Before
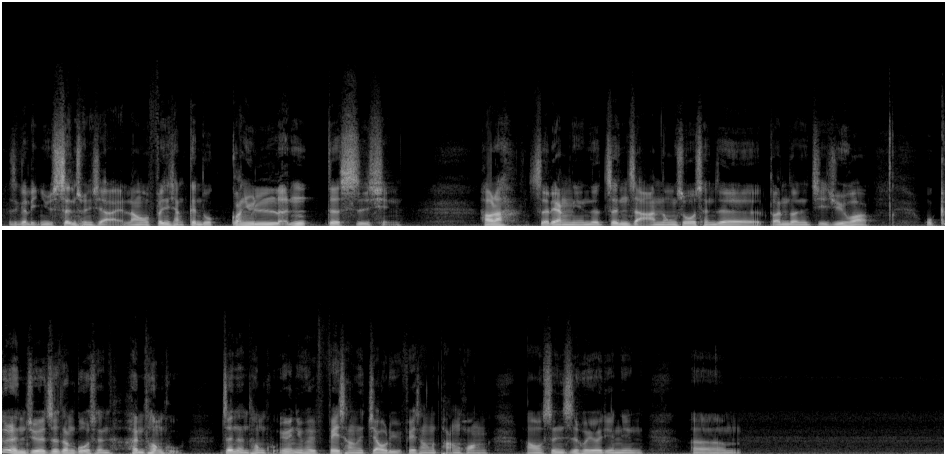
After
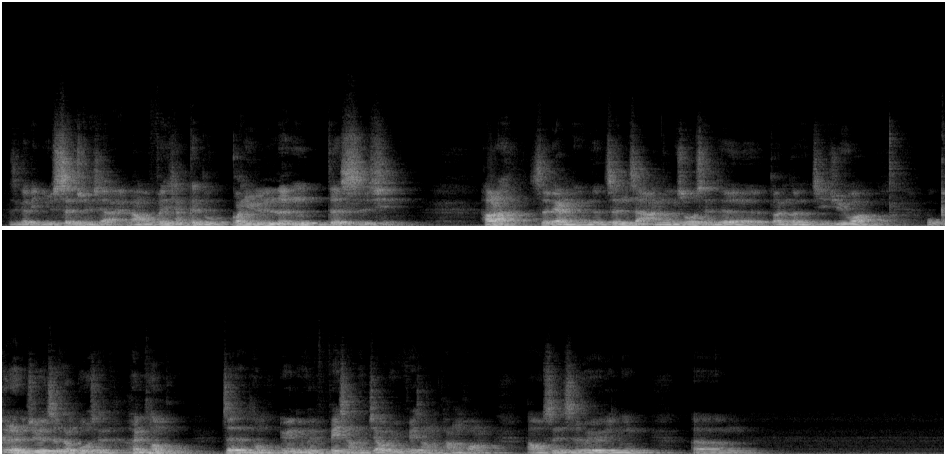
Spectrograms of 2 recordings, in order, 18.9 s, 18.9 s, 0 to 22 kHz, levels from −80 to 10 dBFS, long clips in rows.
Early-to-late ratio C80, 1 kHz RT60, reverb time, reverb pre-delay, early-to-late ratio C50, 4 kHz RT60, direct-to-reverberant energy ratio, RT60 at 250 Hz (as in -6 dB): 6.5 dB, 0.80 s, 0.85 s, 4 ms, 3.0 dB, 0.60 s, -5.5 dB, 1.0 s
